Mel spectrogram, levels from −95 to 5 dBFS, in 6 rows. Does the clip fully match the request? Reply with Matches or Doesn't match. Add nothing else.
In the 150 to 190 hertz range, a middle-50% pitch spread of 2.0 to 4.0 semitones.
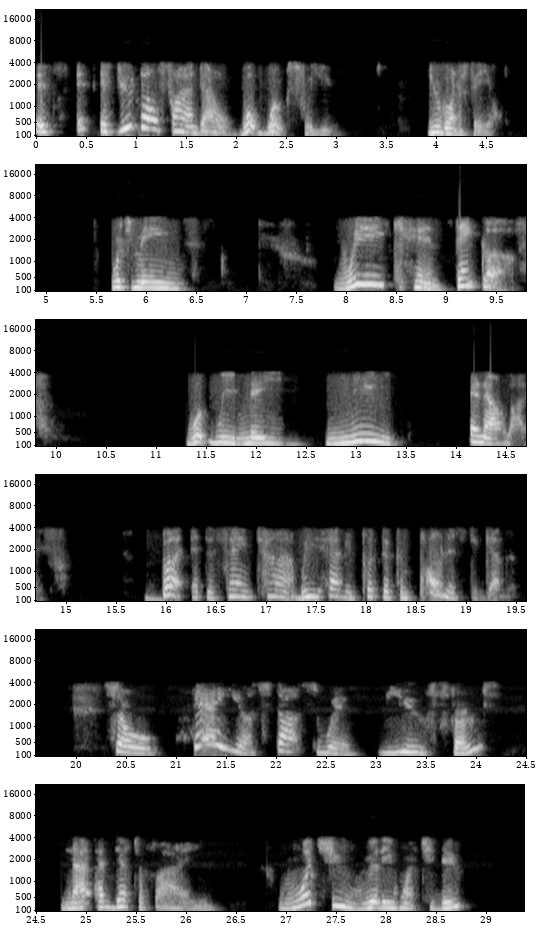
Doesn't match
